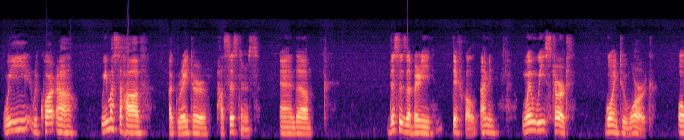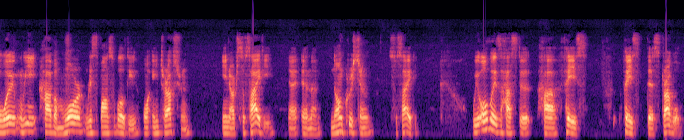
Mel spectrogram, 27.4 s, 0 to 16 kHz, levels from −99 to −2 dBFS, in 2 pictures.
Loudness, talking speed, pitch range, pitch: -17 LUFS, 105 wpm, 120-165 Hz, 135 Hz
